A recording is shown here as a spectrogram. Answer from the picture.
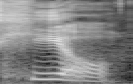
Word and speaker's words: Gil: somewhere um it's pronounced Lis heel I said that I said Luis Gil it's a Jill Gil it's not it's Luis heel J heel heel heel heel yes like Benji heel we always used to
